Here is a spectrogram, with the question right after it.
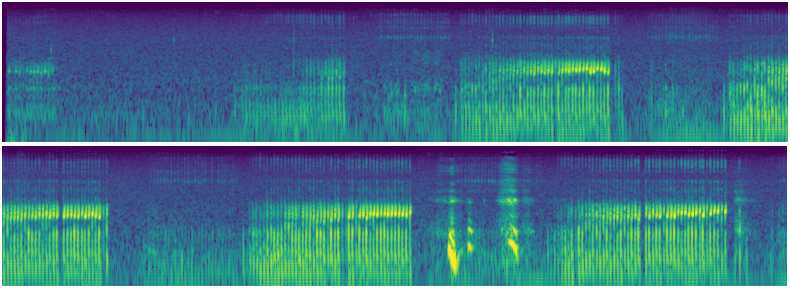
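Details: Pet cat purring in long, loud rumbling bursts of about one and a half to two seconds, each made of rapid fluttering pulses, separated by quieter pauses; five bursts in all, with a brief click partway through.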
